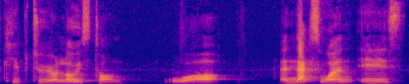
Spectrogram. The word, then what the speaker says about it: 我: The first one, 我 is I. Notice here it's a dip going down and up, so it's the third tone. So follow me. 我.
